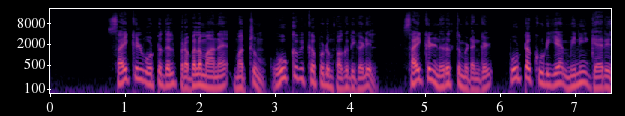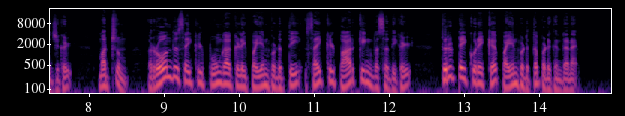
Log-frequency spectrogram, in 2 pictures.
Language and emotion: Tamil, neutral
